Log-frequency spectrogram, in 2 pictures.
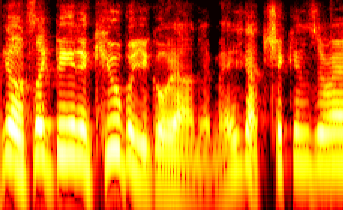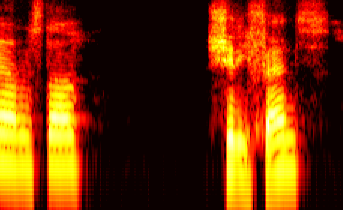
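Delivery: lampoon him gawking at the chickens; mock impression. Imitating streamer describing chickens.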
